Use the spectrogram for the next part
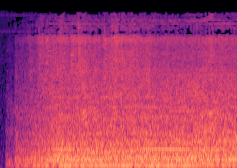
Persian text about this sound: صدای لودرها در عملیات جستجو به دنبال اجساد گروگان‌های کشته شده در نوار غزه. اسرائیل اجازه جستجو در منطقه از غزه را داده که همچنان در کنترل ارتشش قرار دارد.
